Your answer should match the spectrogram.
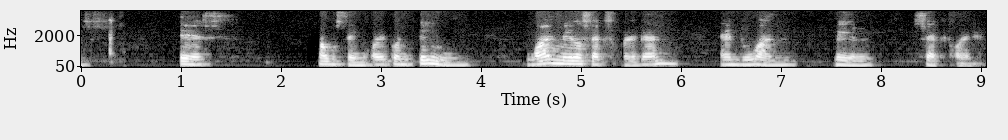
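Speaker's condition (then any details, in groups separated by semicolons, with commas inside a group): No condition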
